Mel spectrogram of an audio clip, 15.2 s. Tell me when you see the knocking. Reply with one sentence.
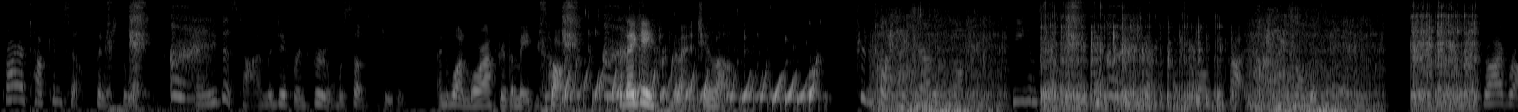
You can't hear the knocking here.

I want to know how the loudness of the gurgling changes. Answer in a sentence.
The loudness of the gurgling stays about the same.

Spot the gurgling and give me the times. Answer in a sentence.
The gurgling can be heard from 5.4 to 14.8 s.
